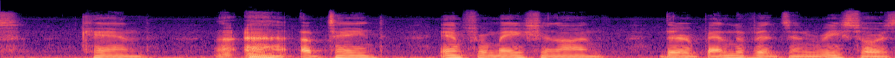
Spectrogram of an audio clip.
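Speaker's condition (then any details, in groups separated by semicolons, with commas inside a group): ALS; onset left hand weakness, then right hand; diagnosed 3 years ago, walking difficulty, progressing, in-home caregiver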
